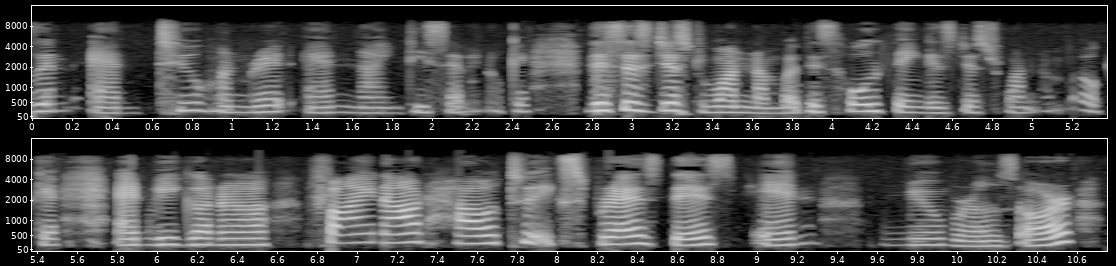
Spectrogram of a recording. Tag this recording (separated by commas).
Speech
